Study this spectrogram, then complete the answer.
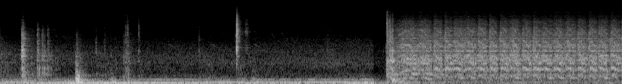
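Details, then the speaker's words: Non-running 1997 Ford F250 7.3L Powerstroke diesel that sat for a while, cranking slowly with sharp irregular clicks before catching; owner suspects injectors priming, source of clicking unknown. "sounds like the injectors are starting to Prime up yeah it's clicky clicky in here I just don't know where it's coming from"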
